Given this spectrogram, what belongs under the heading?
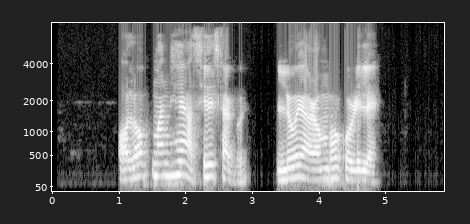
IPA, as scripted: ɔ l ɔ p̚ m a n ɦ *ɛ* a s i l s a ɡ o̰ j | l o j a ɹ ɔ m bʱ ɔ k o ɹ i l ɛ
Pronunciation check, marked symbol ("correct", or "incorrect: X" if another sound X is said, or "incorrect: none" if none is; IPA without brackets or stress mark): correct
